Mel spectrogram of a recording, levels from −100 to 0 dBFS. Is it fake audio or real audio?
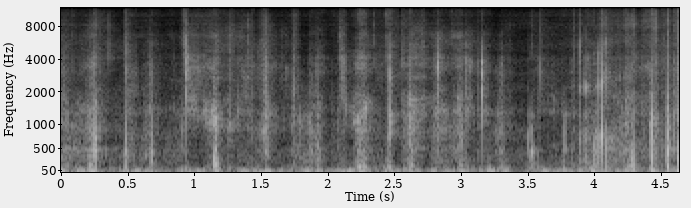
fake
